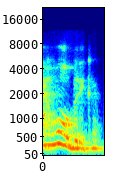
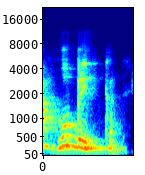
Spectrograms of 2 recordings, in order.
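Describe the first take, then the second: First: "rúbrica" stressed on the first syllable RÚ. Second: "Rubrica" stressed on the middle syllable BRI. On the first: Teacher rejecting the common mistake, "rúbrica" stressed on first syllable RÚ. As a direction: hit RÚ and let the rest of "rúbrica" drop. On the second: Teacher correcting the mistake for students, "Rubrica" stressed on middle syllable BRI. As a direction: move the accent onto BRI in "Rubrica". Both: Shown as a demonstration. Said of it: "Não é rúbrica".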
